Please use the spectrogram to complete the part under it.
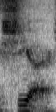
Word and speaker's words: Shi'ar: How do you say it? – Asgard? – No, Shire. – Shire? – I say Shi'ar.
